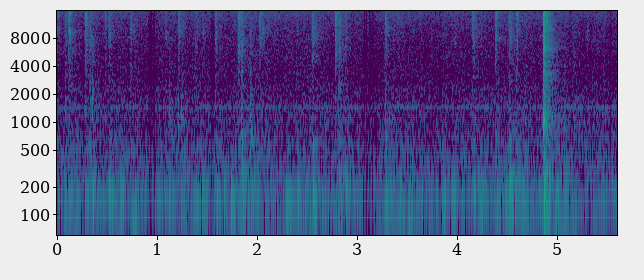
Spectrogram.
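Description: Faint computer-keyboard typing: irregular light keystrokes as a terminal command is typed, with one sharper click about five seconds in.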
